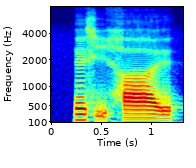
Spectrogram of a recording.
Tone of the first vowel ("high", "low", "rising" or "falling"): high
